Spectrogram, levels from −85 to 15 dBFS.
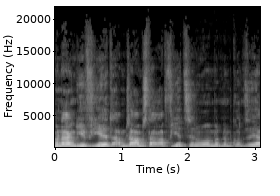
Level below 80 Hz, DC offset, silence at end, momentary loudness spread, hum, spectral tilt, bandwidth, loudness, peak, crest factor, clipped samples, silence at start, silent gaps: -56 dBFS; under 0.1%; 0 s; 10 LU; none; -6 dB/octave; 19 kHz; -18 LUFS; 0 dBFS; 16 dB; under 0.1%; 0 s; none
